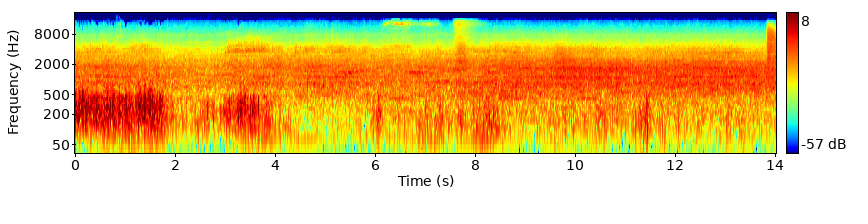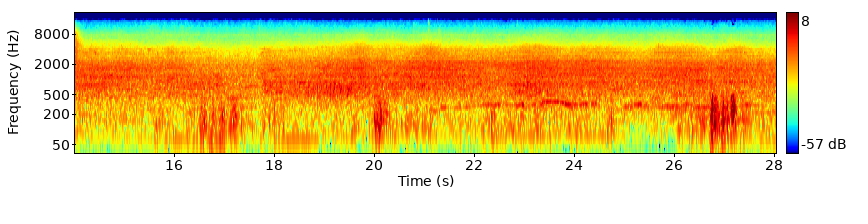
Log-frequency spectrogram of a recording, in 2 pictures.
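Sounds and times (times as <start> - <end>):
heavy machinery running: 0.0 - 28.0
air hisses: 13.8 - 14.3.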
